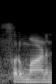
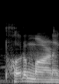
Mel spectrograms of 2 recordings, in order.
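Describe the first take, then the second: First: The word begins with an f sound. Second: The word begins with an aspirated p. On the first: The speaker calls it wrong. "फुरमान नहीं कहना" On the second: The speaker calls it right. "आपके lips touch होंगे एक दूसरे के साथ"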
